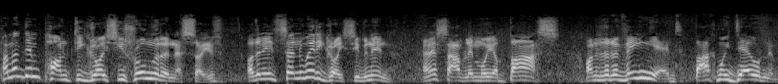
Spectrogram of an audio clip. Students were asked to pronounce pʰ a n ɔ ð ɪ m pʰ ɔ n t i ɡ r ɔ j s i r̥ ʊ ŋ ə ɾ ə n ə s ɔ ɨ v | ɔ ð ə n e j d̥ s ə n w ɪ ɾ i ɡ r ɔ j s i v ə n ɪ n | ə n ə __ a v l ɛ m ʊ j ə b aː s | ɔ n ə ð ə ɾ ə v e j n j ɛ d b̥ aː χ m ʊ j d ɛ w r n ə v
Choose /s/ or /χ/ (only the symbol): s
